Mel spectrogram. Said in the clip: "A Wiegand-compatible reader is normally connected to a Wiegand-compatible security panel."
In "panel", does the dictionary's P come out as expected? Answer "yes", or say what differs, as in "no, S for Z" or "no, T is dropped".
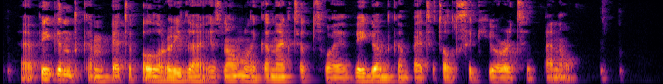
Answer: yes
